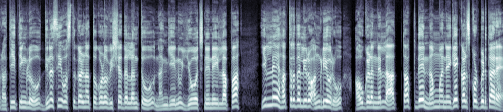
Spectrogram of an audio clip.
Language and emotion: Kannada, happy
